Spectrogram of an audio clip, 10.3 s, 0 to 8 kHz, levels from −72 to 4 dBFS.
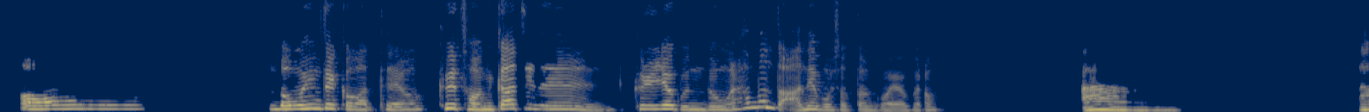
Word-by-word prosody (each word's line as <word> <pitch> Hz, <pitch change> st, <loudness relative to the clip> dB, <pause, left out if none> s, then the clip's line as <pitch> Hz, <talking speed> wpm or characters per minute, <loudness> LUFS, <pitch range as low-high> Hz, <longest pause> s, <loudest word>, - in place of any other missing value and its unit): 아우. 265 Hz, +1 st, +1 dB, 0.9 s
너무 250 Hz, +2 st, +4 dB
힘들 290 Hz, 0 st, +3 dB
것 225 Hz, -, -2 dB
같아요. 210 Hz, +1 st, -4 dB
그전까지는 240 Hz, -, +1 dB
근력 255 Hz, -1 st, +2 dB
운동을 215 Hz, +1 st, -2 dB
1 350 Hz, -, -1 dB
번도 370 Hz, -6 st, 0 dB
안 205 Hz, -, -2 dB
해 235 Hz, -, +1 dB
보셨던 175 Hz, -4 st, -8 dB
거예요 155 Hz, -1 st, -8 dB
그럼? 175 Hz, +4 st, -12 dB, 1.0 s
아. -, -, +3 dB, 2.0 s
아. 200 Hz, -, +2 dB
240 Hz, 200 characters per minute, -23 LUFS, 205-270 Hz, 2.0 s, 너무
